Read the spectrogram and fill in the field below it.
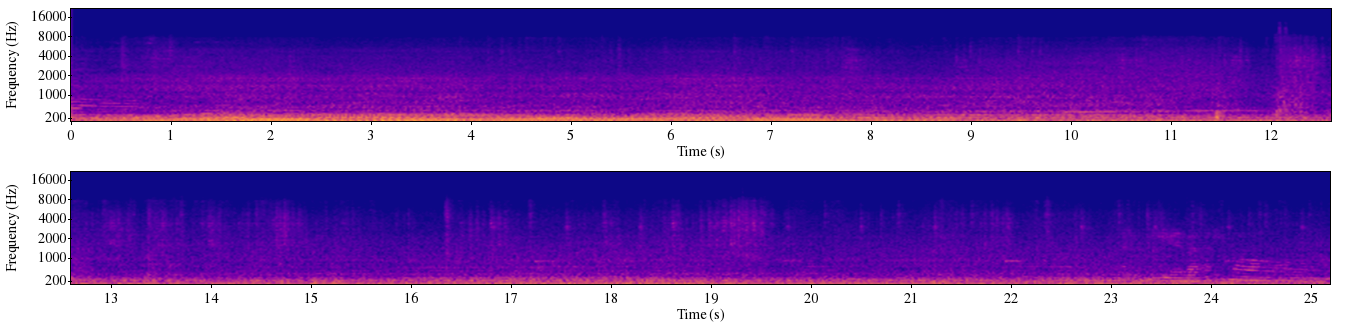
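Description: A bus engine hums and drones steadily as the bus drives along.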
